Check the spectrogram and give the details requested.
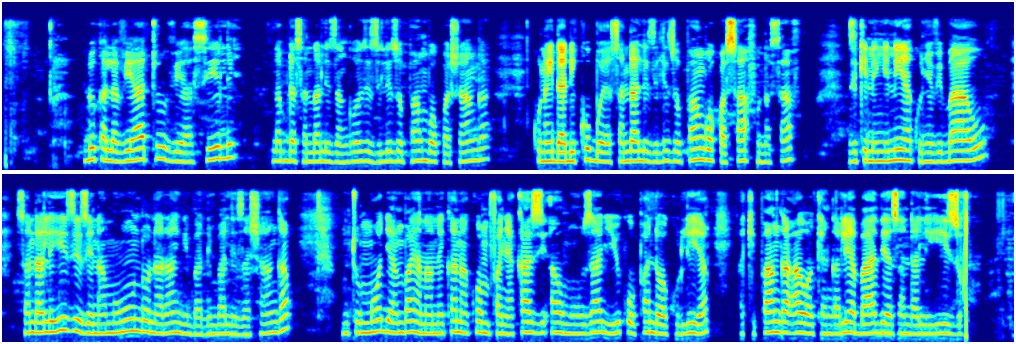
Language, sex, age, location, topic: Swahili, female, 25-35, Kisumu, finance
